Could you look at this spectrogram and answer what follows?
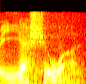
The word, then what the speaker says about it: Yeshua: The word, the name Jesus is the Greek form of the Jewish name or the Hebrew name Joshua or Yeshua, if you want to pronounce it Hebrew and impress your friends.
